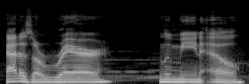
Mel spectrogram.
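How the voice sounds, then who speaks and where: A man's voice: on the low side, little pitch movement, takes it slowly, fairly bright tone, soft background music. A man giving casual, joking reaction commentary over a story game. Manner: joking, sarcastic asides. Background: game audio.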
